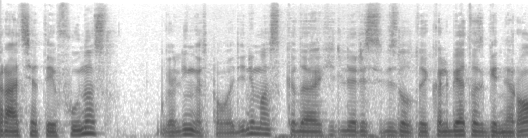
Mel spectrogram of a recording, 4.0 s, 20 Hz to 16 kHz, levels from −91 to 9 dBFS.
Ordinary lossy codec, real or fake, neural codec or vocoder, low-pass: AAC, 96 kbps; real; none; 14.4 kHz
